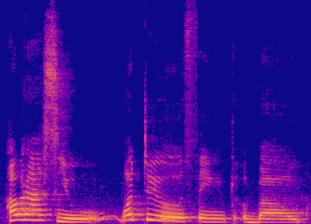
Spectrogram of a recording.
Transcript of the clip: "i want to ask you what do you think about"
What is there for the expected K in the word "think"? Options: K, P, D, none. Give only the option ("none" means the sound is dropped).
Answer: K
